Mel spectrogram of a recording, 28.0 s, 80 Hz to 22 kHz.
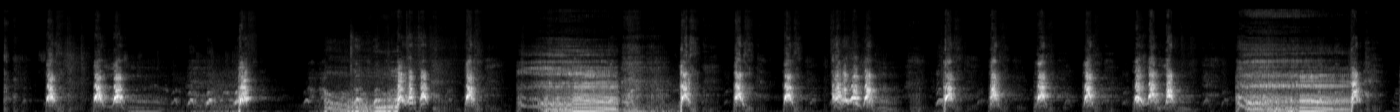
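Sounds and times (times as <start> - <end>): dog barking: 0.9 - 2.7, 3.3 - 5.4, 6.0 - 9.7, 13.6 - 17.8, 18.7 - 23.9, 27.0 - 27.5
dog deep drawn-out cries: 6.0 - 9.5.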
